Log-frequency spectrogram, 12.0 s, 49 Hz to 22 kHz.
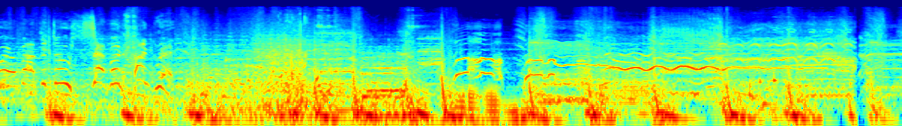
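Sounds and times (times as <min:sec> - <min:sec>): film music: 0:00.0 - 0:12.0
man's distorted wailing cry: 0:06.0 - 0:12.0.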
